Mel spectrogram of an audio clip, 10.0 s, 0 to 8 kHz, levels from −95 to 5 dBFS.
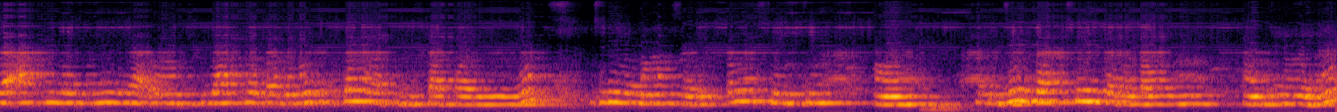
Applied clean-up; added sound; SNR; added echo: neural separator model SepFormer DNS4.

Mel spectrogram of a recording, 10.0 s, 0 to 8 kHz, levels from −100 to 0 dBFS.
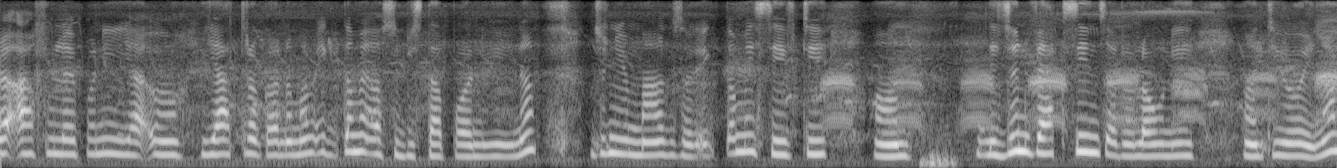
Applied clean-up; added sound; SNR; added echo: none; none; none; none.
